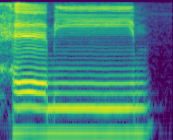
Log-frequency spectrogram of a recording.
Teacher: لا تقل حاميم. أيوة هكذا، ومد الميم زيادة 6 حركات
